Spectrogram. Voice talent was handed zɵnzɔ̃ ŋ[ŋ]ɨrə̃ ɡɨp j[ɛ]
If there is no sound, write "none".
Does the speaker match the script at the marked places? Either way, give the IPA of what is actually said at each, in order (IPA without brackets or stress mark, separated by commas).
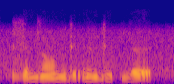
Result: ɡ, ə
